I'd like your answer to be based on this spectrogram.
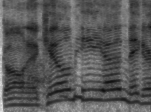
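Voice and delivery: high, loud, slow Southern drawl; mock Southern accent. Parodying the supposedly friendly Southern accent, high drawl. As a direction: draw it out in a hammed-up Southern accent. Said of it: "your attempt at a Southern accent".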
